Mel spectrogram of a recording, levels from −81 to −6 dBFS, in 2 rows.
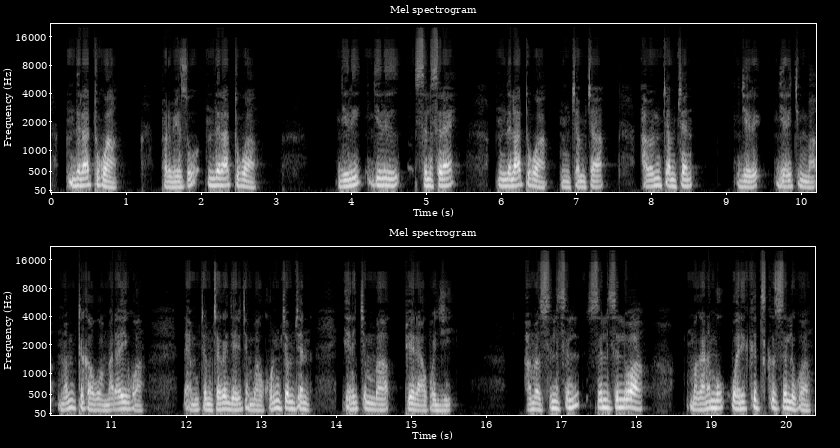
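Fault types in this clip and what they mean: Opus compression: The speech was likely squeezed through the Opus codec at a very low bitrate, consistent with about 16 kbps in its CELT mode. Short of bits, the encoder holds each band's energy but refills fine detail by copying lower bands or adding noise. The bandwidth stays full, with content reaching about 20.2 kHz, yet the damage is plainly audible throughout: the speech turns grainy, rough and noisy rather than swirly or hollow.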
